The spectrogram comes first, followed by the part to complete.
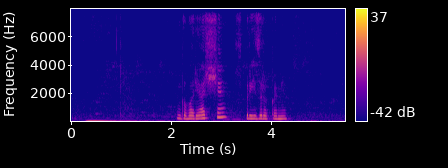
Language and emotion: Russian, neutral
